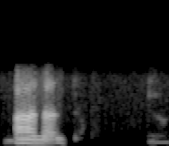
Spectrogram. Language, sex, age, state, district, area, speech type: Kashmiri, female, 18-30, Jammu and Kashmir, Anantnag, rural, conversation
